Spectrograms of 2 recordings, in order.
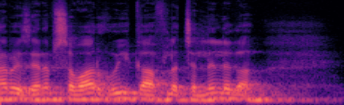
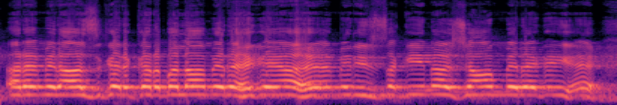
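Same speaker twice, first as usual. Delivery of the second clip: high, loud grieving wail in words; retold weeping lament; 11 semitones higher, 5 dB louder than usual. Rabab mourning her children to Zainab, wailing lament. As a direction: cry out as the bereaved mother, pitched high. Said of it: "جناب رباب نے رو کر کہا".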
